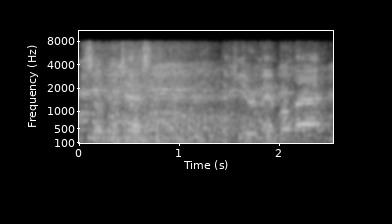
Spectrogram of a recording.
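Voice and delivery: high, loud words broken by real laughter; laughing. Real, not acted. Speaker laughing at his own Scotland joke to the audience, laughing. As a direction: laugh through the punchline.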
